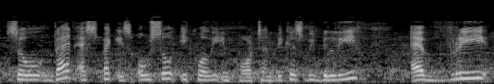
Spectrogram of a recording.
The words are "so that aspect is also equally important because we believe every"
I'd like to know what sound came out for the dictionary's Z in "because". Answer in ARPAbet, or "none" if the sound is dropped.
S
